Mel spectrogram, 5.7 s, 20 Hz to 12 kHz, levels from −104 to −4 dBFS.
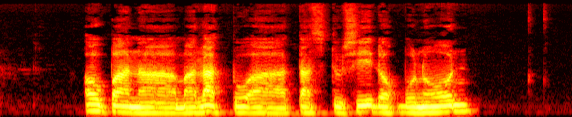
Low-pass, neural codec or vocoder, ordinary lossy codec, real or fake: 10.8 kHz; vocoder, 44.1 kHz, 128 mel bands every 512 samples, BigVGAN v2; MP3, 96 kbps; fake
